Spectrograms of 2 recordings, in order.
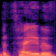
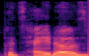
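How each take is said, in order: First: The word is said quickly with syllables reduced. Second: Every syllable of the word is clearly pronounced. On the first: The speaker calls it wrong. "I don't want him saying" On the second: The speaker calls it right. "saying it properly"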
